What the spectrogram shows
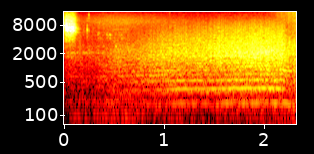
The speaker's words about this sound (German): Und nun seit ungefähr einer halben Stunde schießen und knattern und rattern diese Rennwagen, diese fürchterlich aussehenden Dinger hier den, äh, die Straße empor. Also da knattert es und staubt es wirklich.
